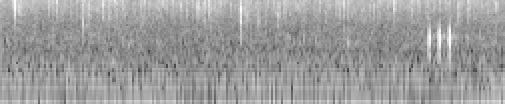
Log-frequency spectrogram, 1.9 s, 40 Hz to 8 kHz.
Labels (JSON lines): {"label": "biophony, damselfish", "recorder": "SoundTrap 500"}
